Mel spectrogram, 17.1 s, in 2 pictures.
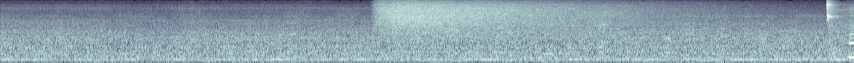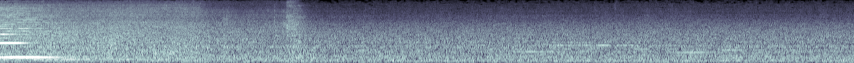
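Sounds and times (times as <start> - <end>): train interior rumble and hum: 0.0 - 17.0
hiss: 3.7 - 6.6
click: 8.2 - 8.4
short beep: 8.4 - 9.3.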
